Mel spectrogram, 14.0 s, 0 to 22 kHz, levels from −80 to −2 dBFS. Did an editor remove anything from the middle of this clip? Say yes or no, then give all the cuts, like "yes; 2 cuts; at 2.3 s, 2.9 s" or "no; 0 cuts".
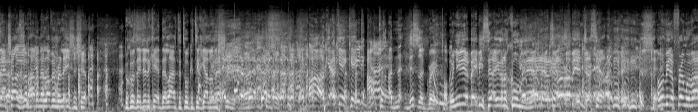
no; 0 cuts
